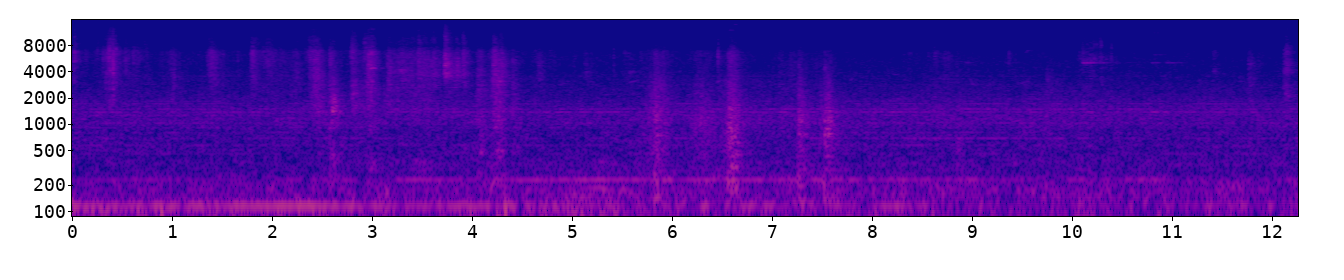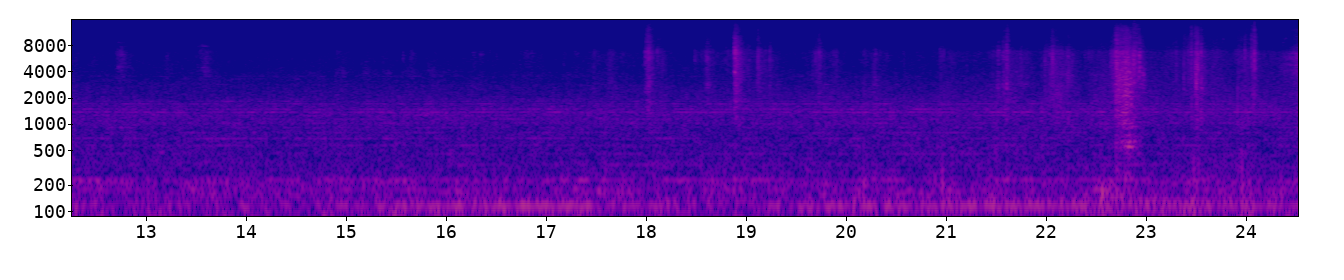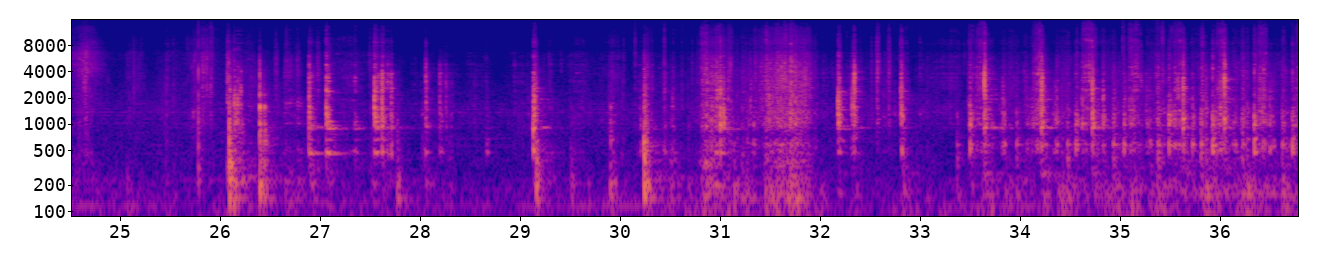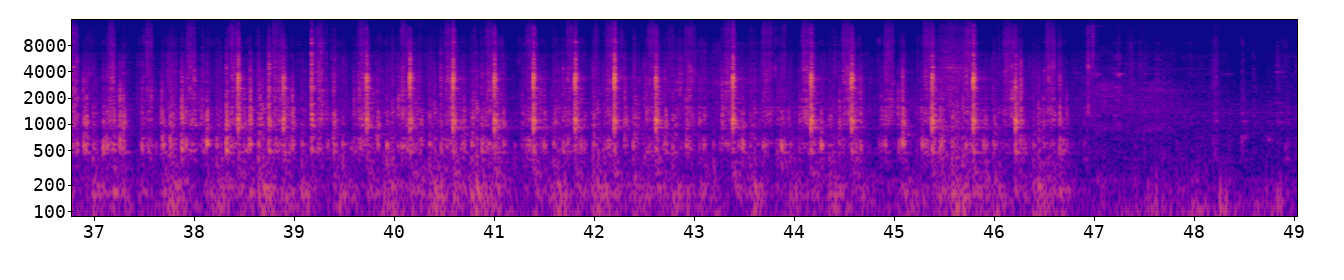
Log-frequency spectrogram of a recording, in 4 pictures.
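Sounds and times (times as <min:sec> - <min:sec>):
tool knocks and clinks: 0:26.1 - 0:31.2.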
